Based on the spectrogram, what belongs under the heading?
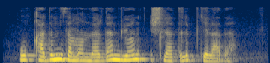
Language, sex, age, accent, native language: Uzbek, female, 19-29, Farg'ona, Uzbek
